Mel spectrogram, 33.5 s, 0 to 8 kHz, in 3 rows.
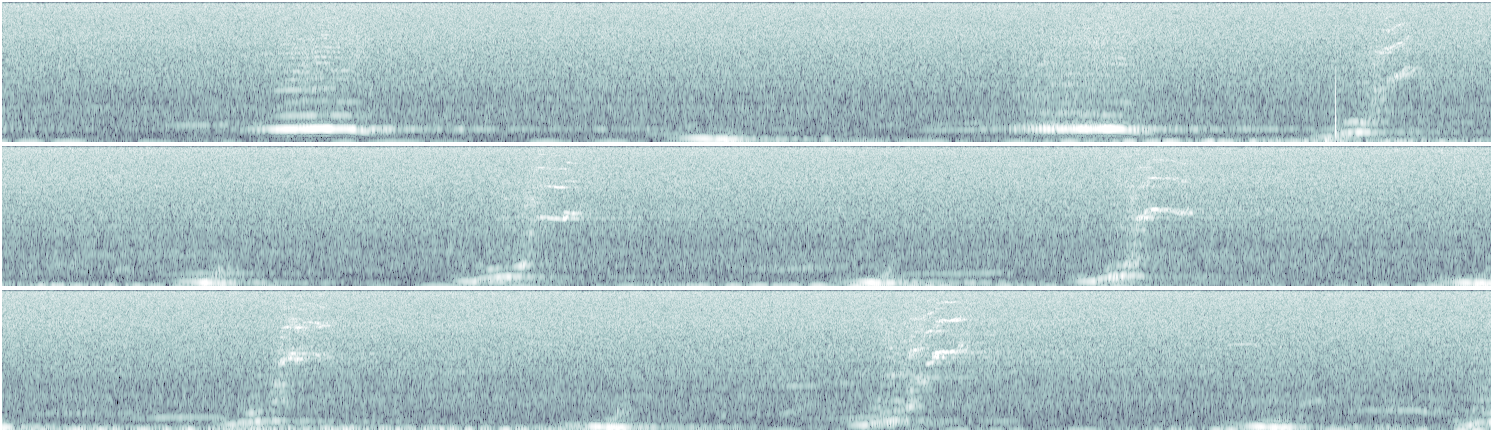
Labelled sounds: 10.4	10.7	humpback whale, 1.3 to 1.9 kHz
15.2	15.5	humpback whale, 1.5 to 3.3 kHz
19.6	20.1	humpback whale, 1.5 to 4.0 kHz
24.4	24.8	humpback whale, 1.5 to 3.9 kHz
28.2	28.4	humpback whale, 0.93 to 0.99 kHz
29.2	29.6	humpback whale, 1.5 to 4.3 kHz
31.5	31.8	humpback whale, 2.3 to 2.4 kHz

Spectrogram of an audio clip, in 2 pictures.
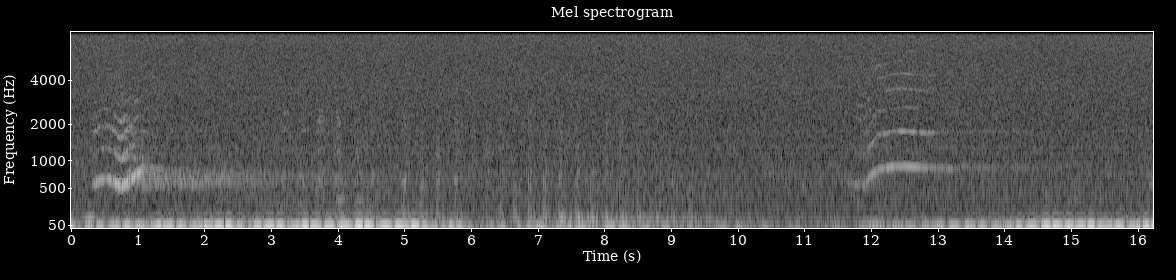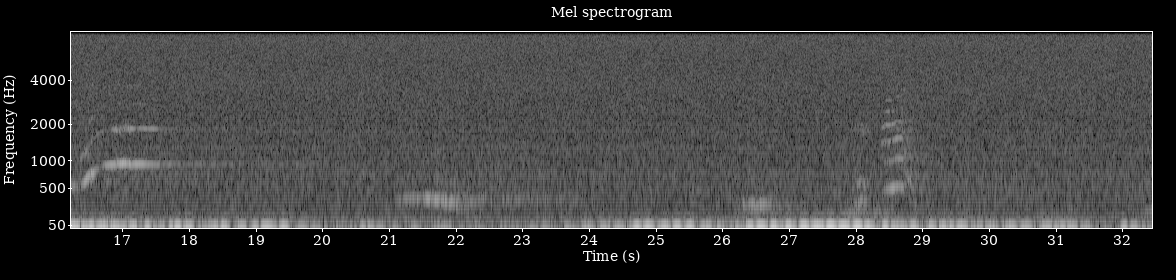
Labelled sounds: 0.3	1.4	humpback whale, 0.80 to 2.4 kHz
11.9	13.0	humpback whale, 0.80 to 4.5 kHz
16.3	17.6	humpback whale, 0.80 to 2.0 kHz
27.9	28.9	humpback whale, 0.93 to 2.1 kHz

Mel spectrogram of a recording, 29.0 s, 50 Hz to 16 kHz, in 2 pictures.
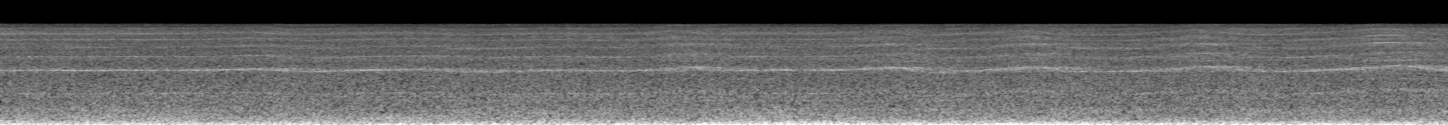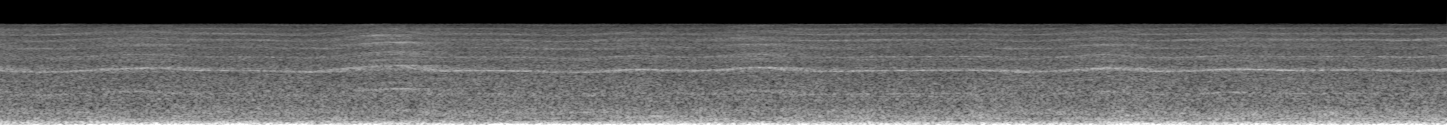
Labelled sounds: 8.6	9.6	vessel noise, 1.8 to 5.1 kHz

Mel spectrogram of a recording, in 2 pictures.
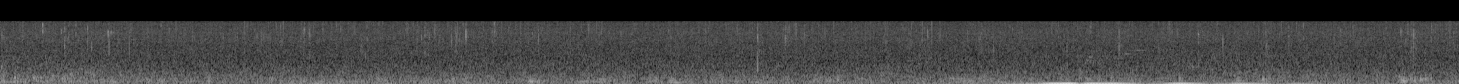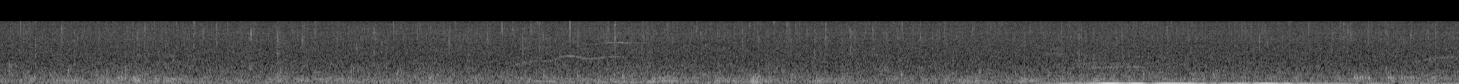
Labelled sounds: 20.2	20.9	humpback whale, 1.2 to 2.8 kHz

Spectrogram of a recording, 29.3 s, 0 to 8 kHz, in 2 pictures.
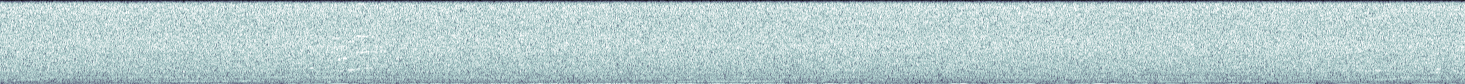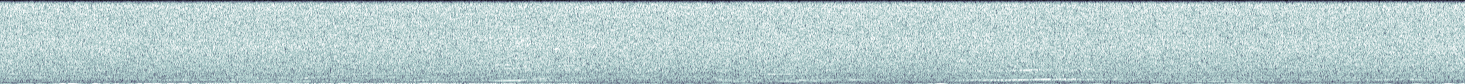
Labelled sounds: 22.3	22.6	humpback whale, 0.93 to 1.1 kHz
24.8	25.1	humpback whale, 1.3 to 1.5 kHz

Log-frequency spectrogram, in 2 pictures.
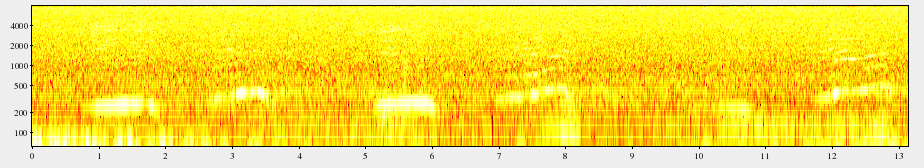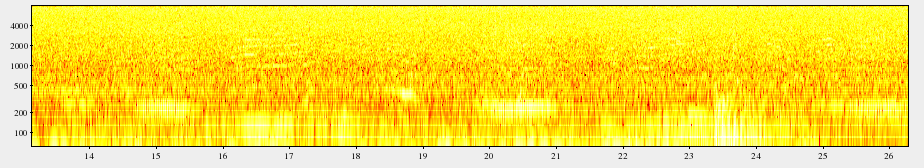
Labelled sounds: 7.3	8.0	humpback whale, 1.3 to 1.5 kHz
12.0	12.5	humpback whale, 1.1 to 1.4 kHz
16.3	17.2	humpback whale, 1.4 to 2.6 kHz
22.2	22.4	humpback whale, 0.86 to 0.99 kHz

